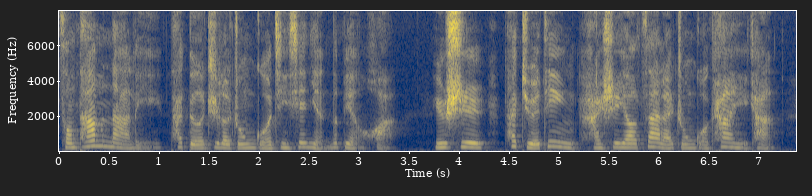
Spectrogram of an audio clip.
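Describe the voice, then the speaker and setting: Using an unremarkable speaking voice, a woman talks at a fairly slow pace with a fairly high pitch and fairly even intonation. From Shanghai, China. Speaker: podcast host and storyteller. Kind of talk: scripted narration.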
